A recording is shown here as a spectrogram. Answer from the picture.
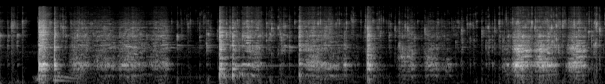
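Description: Green cardamom pods frying in hot ghee in a stainless steel pot, stirred with a metal perforated skimmer that scrapes the pot. Three or so sharp knocks of the metal spoon against the pot stand out, the first near the start, one about two seconds in and one nearer four seconds.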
